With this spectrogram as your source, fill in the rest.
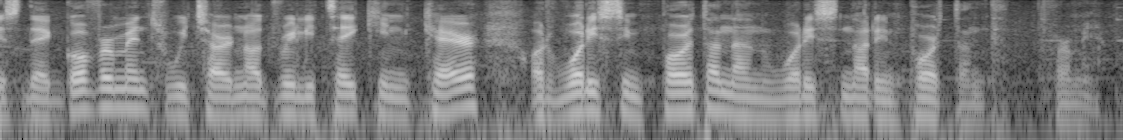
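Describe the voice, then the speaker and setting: With a Spanish accent and a fairly low pitch, a man speaks at a fairly quick pace with ordinary pitch variation over background music. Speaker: resort employee. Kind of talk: interview. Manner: halting.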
